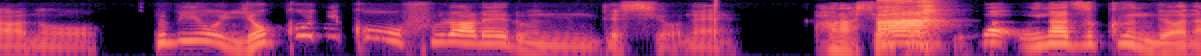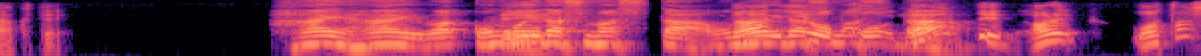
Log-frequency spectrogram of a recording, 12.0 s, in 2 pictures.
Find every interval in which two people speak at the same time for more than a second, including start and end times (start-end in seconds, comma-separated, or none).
9.5-10.9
